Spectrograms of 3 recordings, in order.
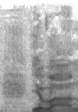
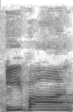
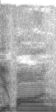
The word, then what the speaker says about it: Yvonne: Yvonne, followed by Bobby Cooper. Yes, that's Yvonne, not Yvonne. Y-V-O-N-N-E is pronounced Yvonne.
